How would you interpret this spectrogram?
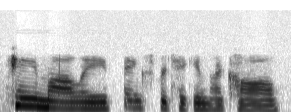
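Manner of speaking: usual speaking voice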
